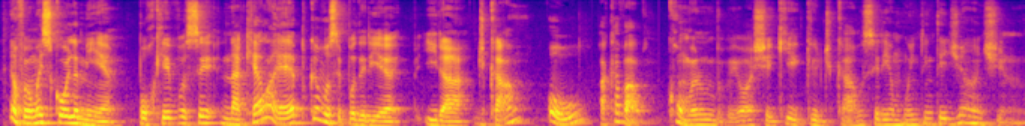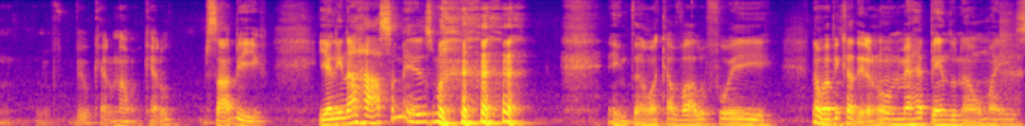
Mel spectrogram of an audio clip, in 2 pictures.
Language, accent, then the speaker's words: Portuguese; interior of northern Pará, Brazil; Eu vim do norte do Pará. Eu quero, eu vim do interior do Pará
